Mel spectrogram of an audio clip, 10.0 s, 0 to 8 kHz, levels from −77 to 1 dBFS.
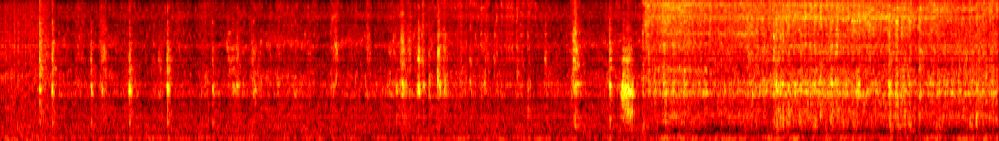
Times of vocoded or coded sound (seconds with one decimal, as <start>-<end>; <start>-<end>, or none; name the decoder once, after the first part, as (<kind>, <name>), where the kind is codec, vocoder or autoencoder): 0.5-10.0 (vocoder, HiFi-GAN)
